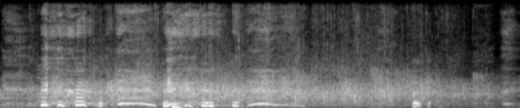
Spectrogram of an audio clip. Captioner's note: applause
